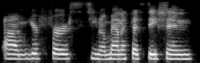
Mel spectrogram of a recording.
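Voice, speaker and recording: A woman's voice: mid-range voice, completely flat delivery, measured pace, muffled recording. A woman hosting a casual live-stream chat, effusive and gushing, with lots of fillers. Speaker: host. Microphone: video call.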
